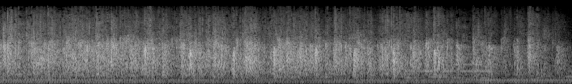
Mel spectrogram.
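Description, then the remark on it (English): An audience at a sermon gives itself a round of applause, clapping steadily for several seconds in a dense, loud wash of many hands that holds its level throughout with no voices standing out. “Maybe you need to give yourself a round of applause.”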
